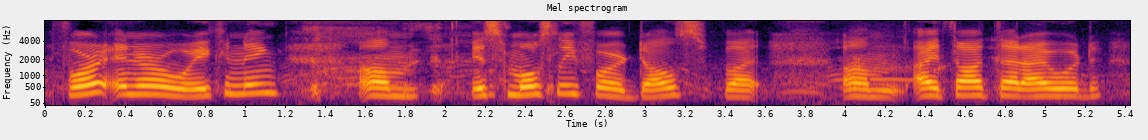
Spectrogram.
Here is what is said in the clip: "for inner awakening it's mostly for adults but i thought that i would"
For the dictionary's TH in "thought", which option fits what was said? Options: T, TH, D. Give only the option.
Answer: TH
